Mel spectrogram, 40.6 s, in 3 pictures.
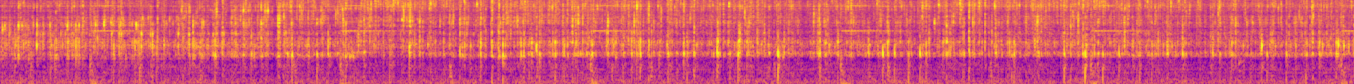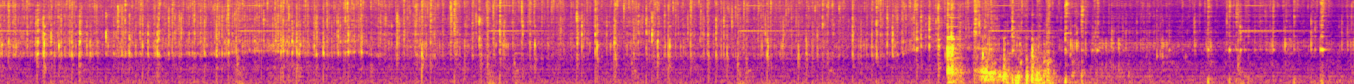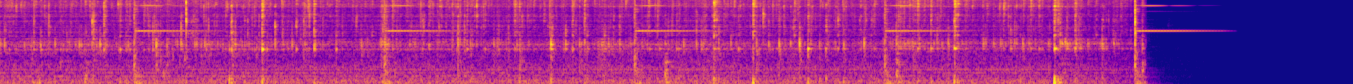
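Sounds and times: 
egg frying and sizzling in a pan: 0:00.0 - 0:38.6.

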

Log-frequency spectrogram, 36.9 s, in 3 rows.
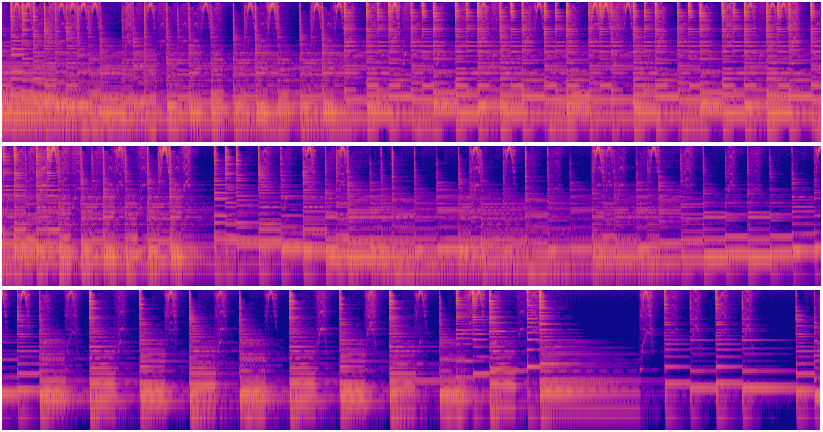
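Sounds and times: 
guitar trio playing: 0:00.0 - 0:36.8.

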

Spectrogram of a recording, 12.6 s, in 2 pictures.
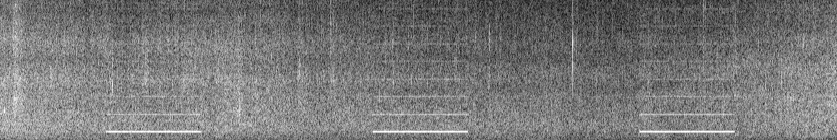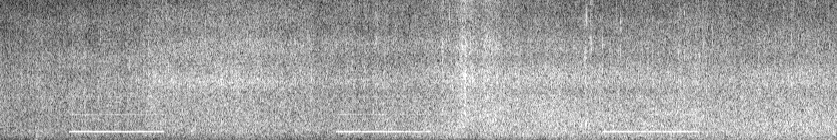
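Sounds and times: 
ocean waves: 0:00.0 - 0:12.5.

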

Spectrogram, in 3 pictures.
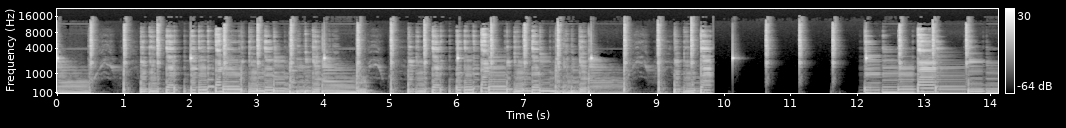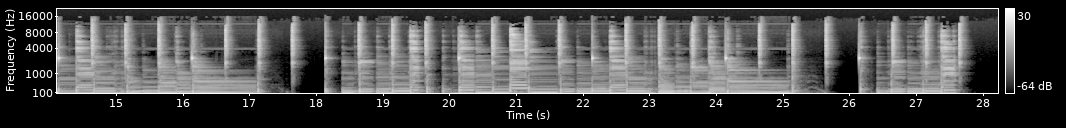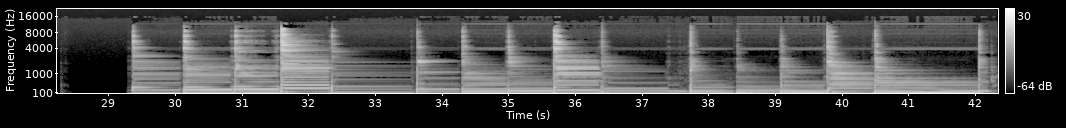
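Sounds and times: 
double thumb guitar exercise in A minor: 0:00.0 - 0:09.9, 0:10.6 - 0:27.8, 0:29.4 - 0:42.3.

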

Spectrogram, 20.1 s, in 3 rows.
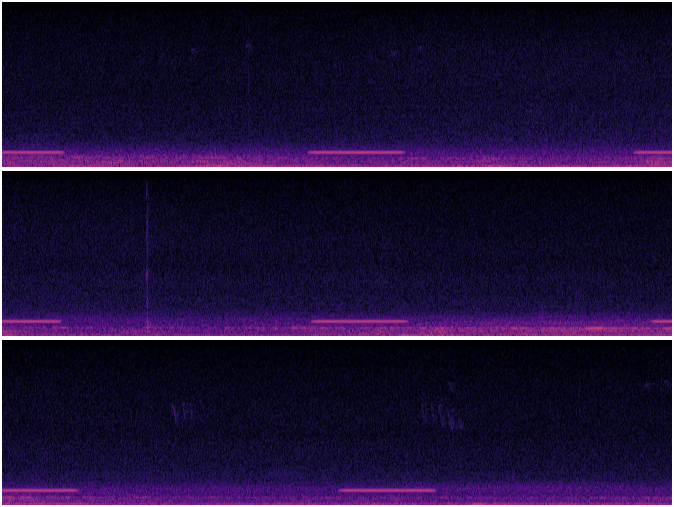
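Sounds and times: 
suburban street sounds: 0:00.0 - 0:20.0.

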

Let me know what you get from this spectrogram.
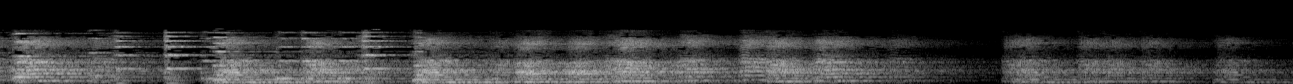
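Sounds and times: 
strings: 0:00.0 - 0:05.3
dark choir: 0:00.0 - 0:12.9.

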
